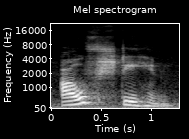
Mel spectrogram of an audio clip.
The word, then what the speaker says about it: aufstehen: So if you could hear and notice the pronunciation, the emphasis is on the prefix, on auf, aufstehen.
